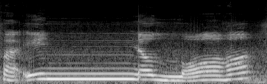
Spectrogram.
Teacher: اگر لفظ اللہ سے پہلے زبر اور پیش ہو تو لفظ اللہ کو پر یعنی کہ موٹا کر کے پڑھا جاتا ہے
